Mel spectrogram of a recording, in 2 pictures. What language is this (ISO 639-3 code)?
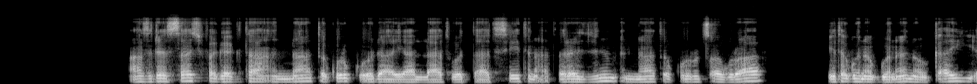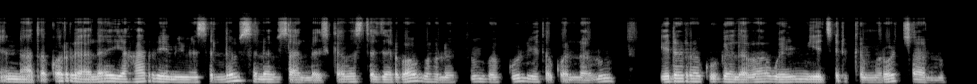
amh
